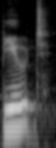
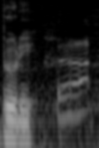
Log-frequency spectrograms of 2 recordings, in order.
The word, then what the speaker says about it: Butte: great mining city of Butte a couple weeks ago. It's pronounced booty. Oh, I thought you were going to say butt. That's usually the joke you make. But.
